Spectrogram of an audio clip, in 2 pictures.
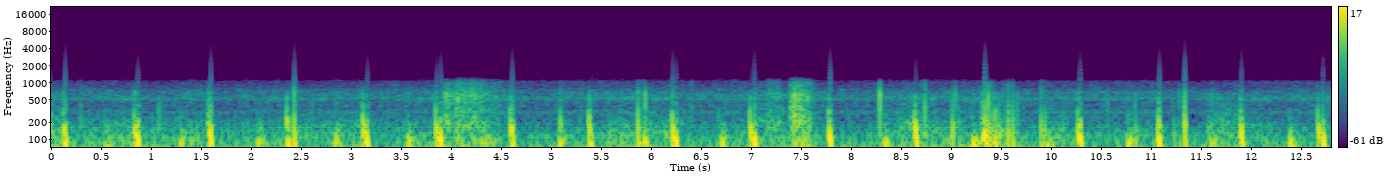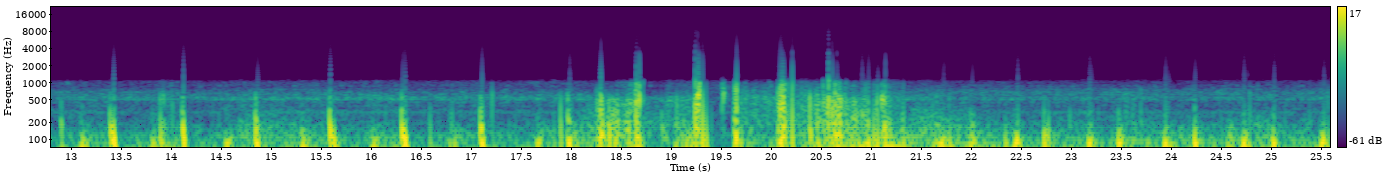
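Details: Adult's heartbeat after drinking alcohol and smoking, steady at about 80 per minute, broken by a few louder hiccup jolts over a low hum.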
